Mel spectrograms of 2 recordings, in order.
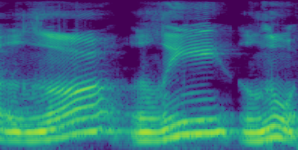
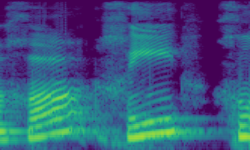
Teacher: huruf ghain, Bunda sekalian, sifat hurufnya ya dia jahar, tidak ada udara. Ya, kalau kha dia alhams ada udara. Ya, gha, ghi, ghu tidak ada udara.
